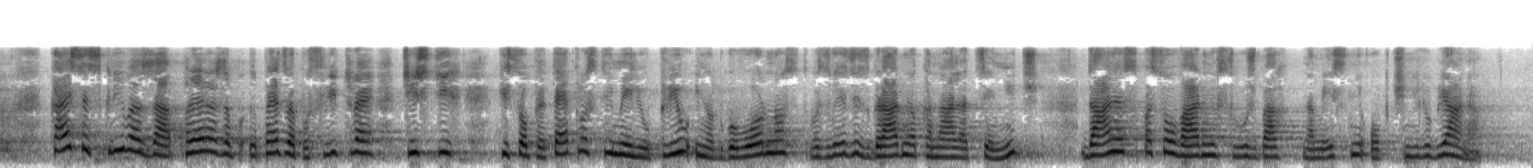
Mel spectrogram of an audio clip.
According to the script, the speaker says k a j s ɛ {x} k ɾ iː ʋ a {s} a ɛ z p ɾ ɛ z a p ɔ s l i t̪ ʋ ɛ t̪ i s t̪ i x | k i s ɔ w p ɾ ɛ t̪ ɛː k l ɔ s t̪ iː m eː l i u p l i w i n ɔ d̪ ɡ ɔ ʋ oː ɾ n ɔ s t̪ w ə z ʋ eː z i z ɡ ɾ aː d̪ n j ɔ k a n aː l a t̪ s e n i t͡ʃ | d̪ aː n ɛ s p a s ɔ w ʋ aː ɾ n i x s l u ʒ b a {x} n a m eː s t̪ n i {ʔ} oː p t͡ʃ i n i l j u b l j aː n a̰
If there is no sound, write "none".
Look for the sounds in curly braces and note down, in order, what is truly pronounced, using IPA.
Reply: s, z, x, ʔ

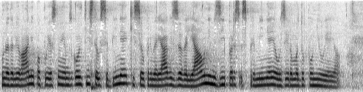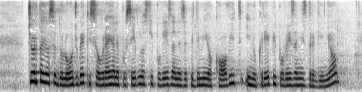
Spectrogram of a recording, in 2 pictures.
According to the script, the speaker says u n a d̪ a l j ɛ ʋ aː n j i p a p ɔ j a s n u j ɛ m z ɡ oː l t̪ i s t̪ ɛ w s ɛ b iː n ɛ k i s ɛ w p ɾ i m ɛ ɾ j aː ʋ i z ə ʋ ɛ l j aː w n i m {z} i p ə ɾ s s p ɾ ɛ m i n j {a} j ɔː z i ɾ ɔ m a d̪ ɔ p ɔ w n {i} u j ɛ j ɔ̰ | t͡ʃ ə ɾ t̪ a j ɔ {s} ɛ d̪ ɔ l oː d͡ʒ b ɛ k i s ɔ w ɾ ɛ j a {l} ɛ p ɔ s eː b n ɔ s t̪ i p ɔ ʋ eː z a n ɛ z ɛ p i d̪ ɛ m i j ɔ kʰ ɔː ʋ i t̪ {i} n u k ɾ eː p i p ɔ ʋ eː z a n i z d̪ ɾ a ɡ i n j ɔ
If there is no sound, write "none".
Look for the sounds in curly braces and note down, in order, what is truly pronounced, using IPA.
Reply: z, a, j, s, l, i

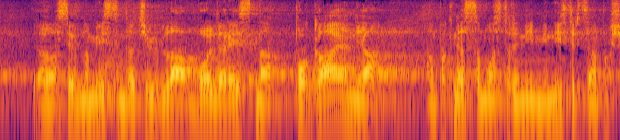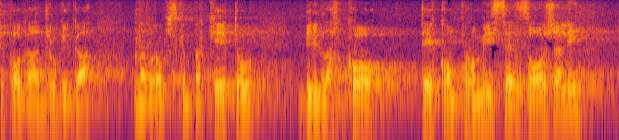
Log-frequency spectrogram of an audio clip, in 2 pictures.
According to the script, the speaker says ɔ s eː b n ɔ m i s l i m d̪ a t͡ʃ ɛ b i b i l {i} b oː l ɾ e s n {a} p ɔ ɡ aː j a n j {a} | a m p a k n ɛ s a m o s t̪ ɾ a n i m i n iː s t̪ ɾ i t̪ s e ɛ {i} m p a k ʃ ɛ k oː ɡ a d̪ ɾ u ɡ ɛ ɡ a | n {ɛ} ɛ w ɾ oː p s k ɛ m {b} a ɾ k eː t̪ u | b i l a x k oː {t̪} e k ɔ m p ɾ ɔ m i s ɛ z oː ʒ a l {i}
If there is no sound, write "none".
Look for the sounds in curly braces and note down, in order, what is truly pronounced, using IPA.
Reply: a, a, a, a, a, p, t̪, i

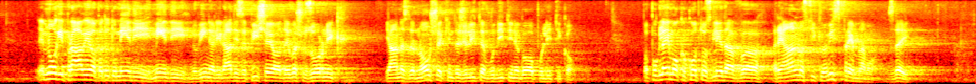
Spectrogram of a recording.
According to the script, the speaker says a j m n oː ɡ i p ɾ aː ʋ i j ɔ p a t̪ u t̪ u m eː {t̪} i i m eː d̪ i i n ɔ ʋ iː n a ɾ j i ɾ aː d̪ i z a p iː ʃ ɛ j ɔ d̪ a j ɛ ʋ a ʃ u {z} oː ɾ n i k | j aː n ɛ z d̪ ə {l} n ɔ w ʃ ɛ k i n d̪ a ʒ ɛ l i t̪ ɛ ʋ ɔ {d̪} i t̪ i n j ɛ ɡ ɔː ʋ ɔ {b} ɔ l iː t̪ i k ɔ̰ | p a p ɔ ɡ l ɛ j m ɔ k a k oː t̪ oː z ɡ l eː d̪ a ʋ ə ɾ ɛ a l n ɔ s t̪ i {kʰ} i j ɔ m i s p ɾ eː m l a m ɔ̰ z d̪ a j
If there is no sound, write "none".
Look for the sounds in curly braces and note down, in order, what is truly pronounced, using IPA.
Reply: d̪, z, ɾ, d̪, p, k

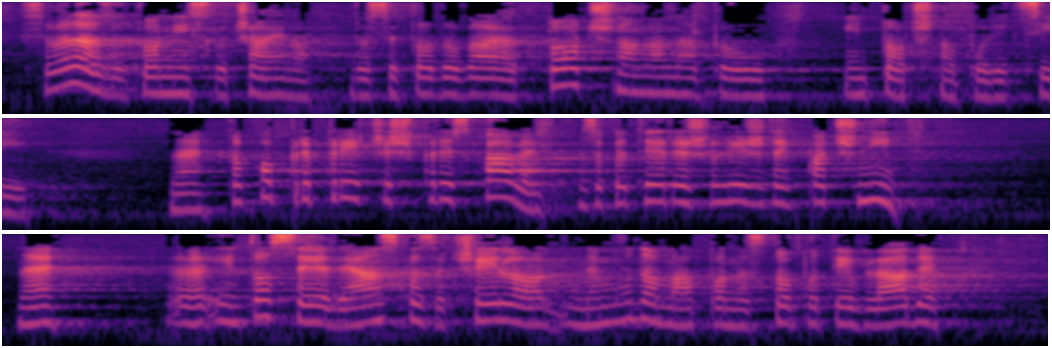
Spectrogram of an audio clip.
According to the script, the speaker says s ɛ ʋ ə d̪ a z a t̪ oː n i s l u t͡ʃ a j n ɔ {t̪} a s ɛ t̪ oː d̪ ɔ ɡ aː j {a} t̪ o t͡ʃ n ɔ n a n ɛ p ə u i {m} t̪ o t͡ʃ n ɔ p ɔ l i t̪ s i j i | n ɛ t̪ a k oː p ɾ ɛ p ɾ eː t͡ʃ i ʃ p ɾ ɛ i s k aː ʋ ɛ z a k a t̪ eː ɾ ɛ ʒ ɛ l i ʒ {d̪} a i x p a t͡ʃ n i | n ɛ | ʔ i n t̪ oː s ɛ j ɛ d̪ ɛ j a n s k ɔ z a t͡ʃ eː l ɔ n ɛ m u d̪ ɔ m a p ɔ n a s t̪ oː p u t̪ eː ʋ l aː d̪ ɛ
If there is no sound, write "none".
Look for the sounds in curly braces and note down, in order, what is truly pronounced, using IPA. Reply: d̪, a, n, d̪

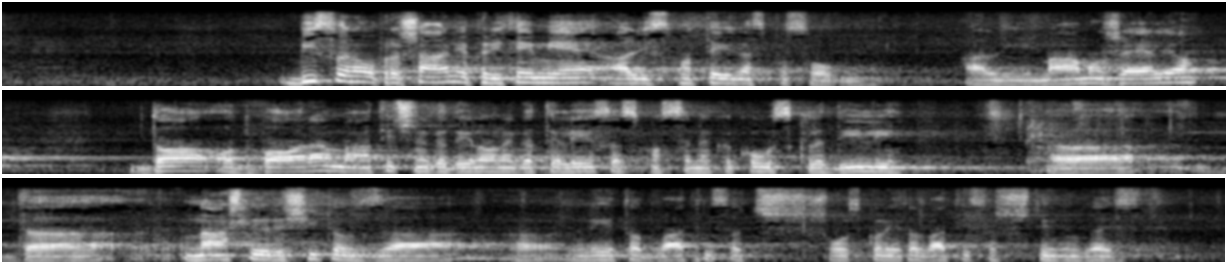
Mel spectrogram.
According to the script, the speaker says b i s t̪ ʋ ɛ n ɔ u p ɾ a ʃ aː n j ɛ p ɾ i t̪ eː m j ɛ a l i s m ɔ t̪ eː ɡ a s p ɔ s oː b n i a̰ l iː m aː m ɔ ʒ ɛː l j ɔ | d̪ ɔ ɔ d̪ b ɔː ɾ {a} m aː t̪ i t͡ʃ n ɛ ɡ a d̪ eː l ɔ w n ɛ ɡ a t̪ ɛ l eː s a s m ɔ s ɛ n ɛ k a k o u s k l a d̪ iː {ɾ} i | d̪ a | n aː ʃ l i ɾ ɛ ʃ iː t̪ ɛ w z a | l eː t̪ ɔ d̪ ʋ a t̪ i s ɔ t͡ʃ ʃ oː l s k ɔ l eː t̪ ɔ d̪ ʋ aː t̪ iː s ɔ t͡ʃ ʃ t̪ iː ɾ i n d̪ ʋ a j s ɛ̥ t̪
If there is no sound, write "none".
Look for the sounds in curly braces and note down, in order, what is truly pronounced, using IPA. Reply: a, l

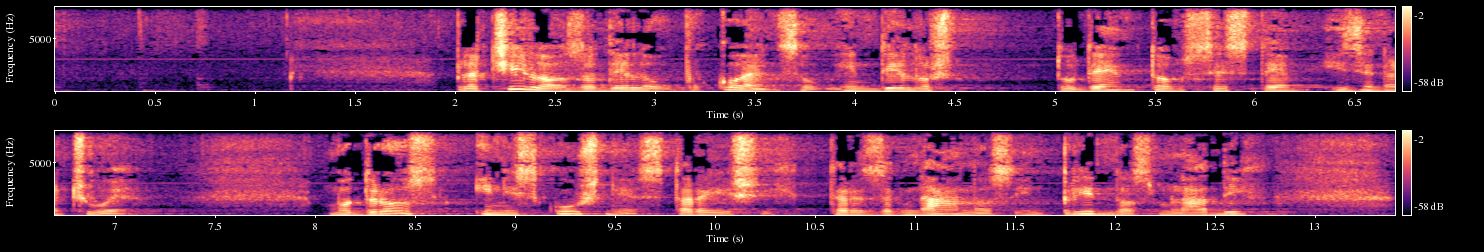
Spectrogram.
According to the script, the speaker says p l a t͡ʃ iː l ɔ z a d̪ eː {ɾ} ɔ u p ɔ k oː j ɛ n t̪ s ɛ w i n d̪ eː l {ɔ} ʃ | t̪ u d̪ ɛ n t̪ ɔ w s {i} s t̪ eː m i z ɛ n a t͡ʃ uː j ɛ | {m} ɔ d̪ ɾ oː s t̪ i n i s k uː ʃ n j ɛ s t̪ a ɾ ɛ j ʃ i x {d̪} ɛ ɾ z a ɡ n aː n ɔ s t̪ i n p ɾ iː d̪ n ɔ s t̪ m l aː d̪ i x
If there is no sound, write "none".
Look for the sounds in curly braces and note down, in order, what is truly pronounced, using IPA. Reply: l, ɔ, ɛ, m, t̪

